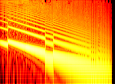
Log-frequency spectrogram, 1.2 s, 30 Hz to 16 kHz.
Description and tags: Hit Hurt39
bit, 8, game, SFX, sample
